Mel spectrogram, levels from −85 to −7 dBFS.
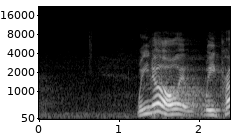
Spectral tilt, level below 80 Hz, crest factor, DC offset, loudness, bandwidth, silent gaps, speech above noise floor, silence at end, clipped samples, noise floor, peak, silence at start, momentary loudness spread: -6.5 dB/octave; -70 dBFS; 18 dB; under 0.1%; -23 LUFS; 8.8 kHz; none; 35 dB; 0 s; under 0.1%; -58 dBFS; -8 dBFS; 1.25 s; 13 LU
